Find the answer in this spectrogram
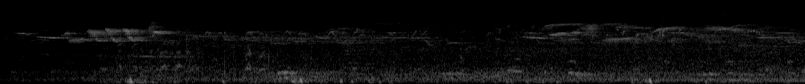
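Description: A morning chorus of swifts and swallows: many high-pitched chirps and screeches overlapping as the birds fly past, with a few soft low thumps.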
